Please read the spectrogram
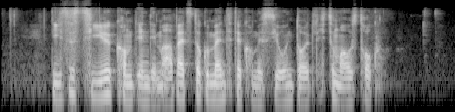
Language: German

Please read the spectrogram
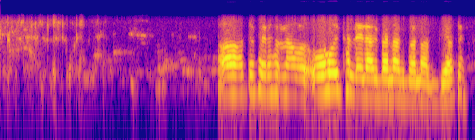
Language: Punjabi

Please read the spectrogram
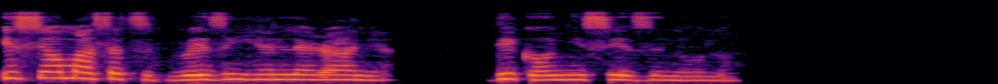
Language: Igbo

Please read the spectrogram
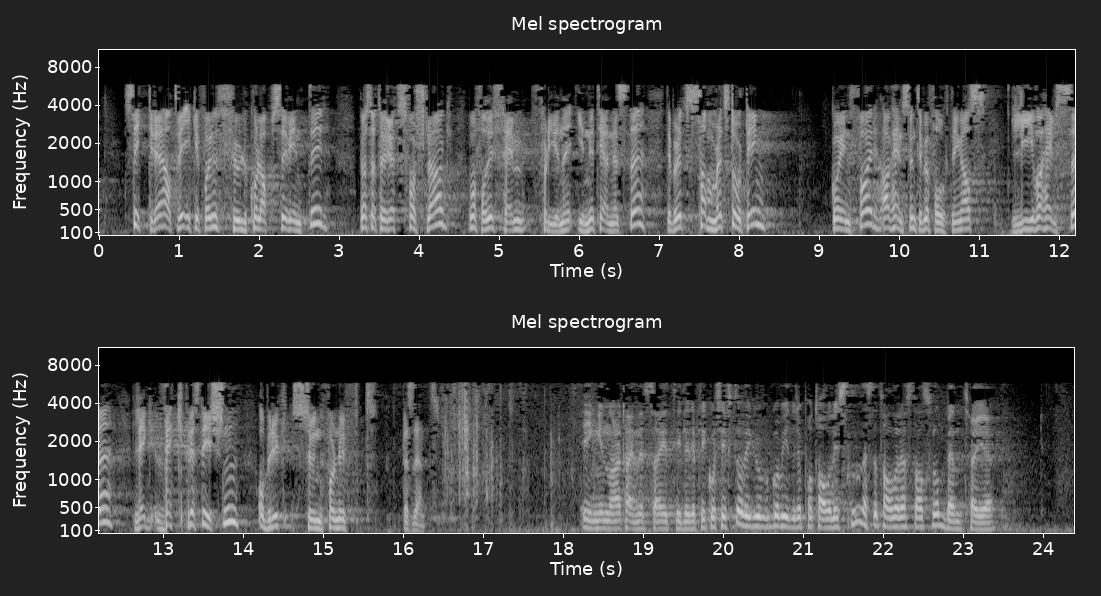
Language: Norwegian Bokmål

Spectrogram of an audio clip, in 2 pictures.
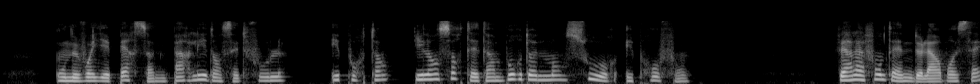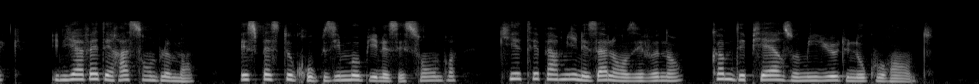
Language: French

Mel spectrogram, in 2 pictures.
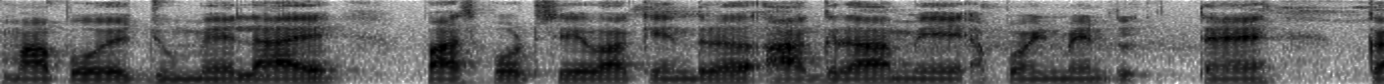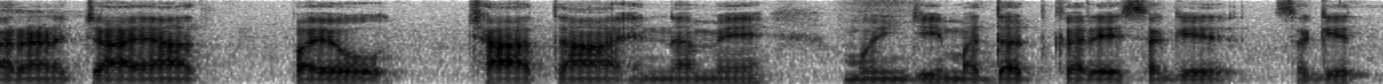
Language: Sindhi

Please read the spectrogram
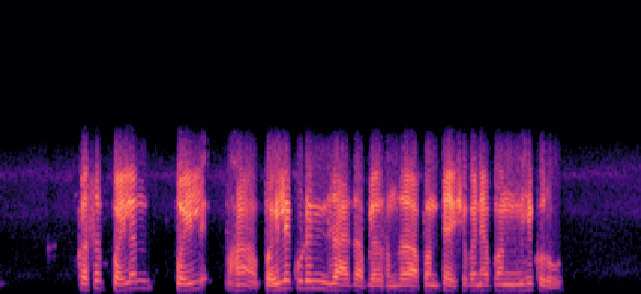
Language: Marathi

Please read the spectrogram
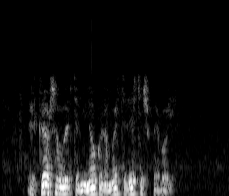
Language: Spanish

